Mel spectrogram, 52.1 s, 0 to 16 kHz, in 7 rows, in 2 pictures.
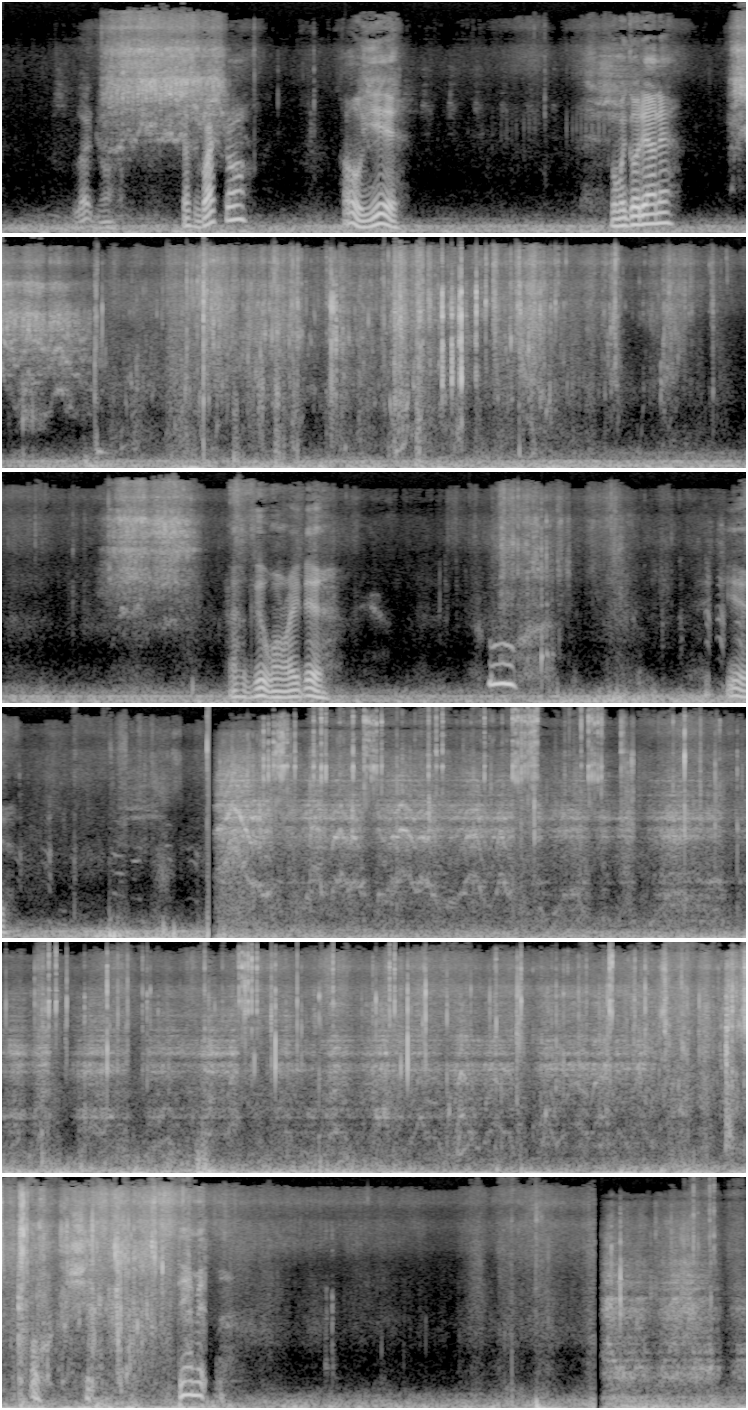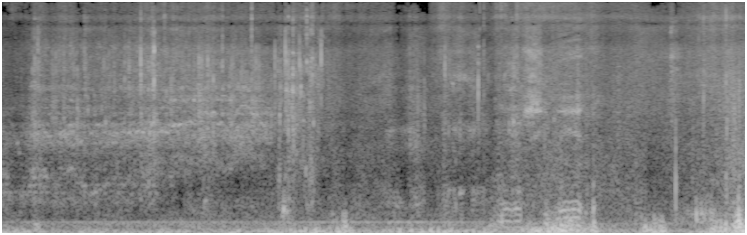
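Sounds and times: wind rumble on microphone: 0:02.7 - 0:52.0
fishing reel clicks: 0:24.5 - 0:36.3, 0:43.3 - 0:47.8.

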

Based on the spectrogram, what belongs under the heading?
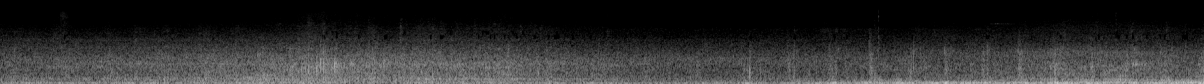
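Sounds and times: steady low traffic rumble: 0:00.0 - 0:12.0
vehicle passing: 0:07.7 - 0:12.0.

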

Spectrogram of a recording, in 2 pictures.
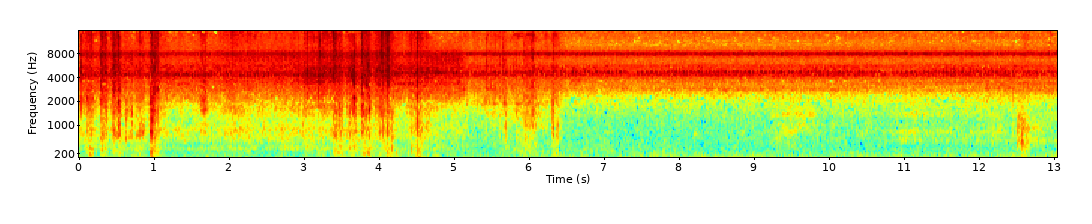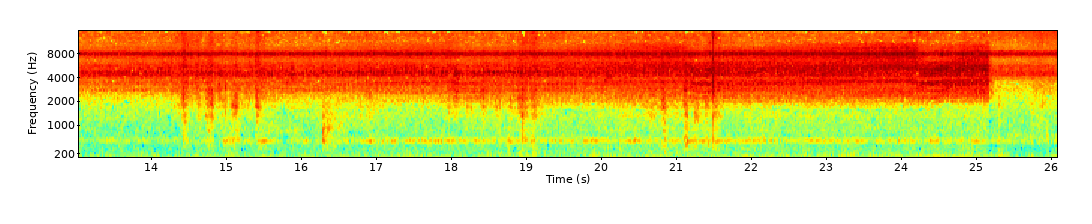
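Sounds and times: insects chirring: 0:00.0 - 0:26.0.

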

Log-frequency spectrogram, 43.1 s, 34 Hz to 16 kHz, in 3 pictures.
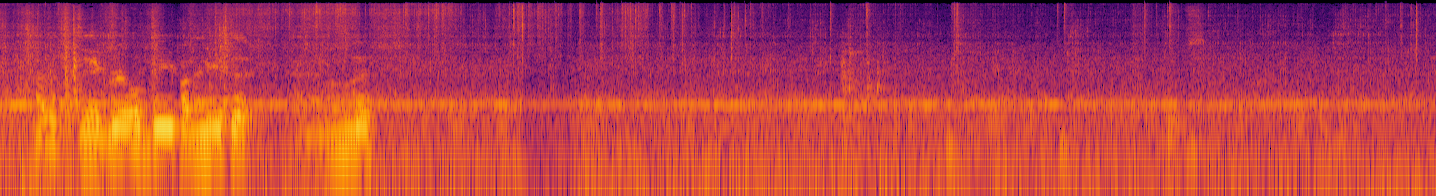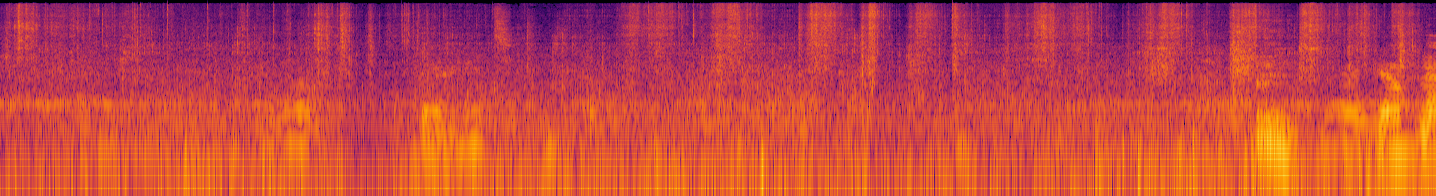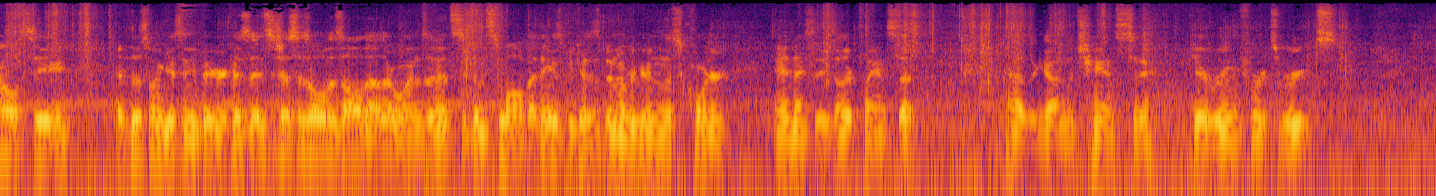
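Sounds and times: steady low hum: 0:00.0 - 0:43.0
clay pebbles clicking and crunching: 0:13.8 - 0:29.9.

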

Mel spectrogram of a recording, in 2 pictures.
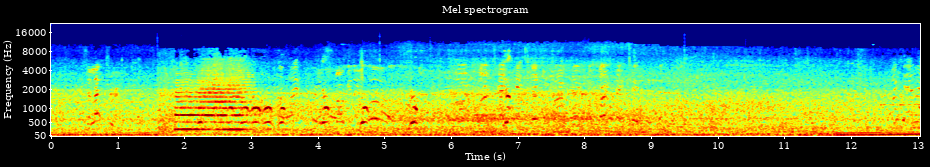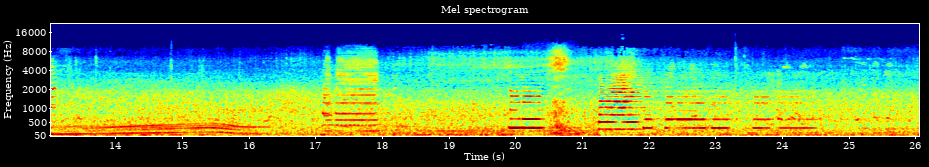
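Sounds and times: passing truck: 0:00.0 - 0:26.0
truck engines rumbling: 0:00.0 - 0:26.0
truck air horn blasts: 0:01.8 - 0:03.5, 0:17.1 - 0:18.2, 0:19.8 - 0:24.7.

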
